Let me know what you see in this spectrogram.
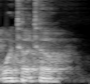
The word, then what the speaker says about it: Watoto: Is it Watoto, or how do you say it? – You got it right, Watoto.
